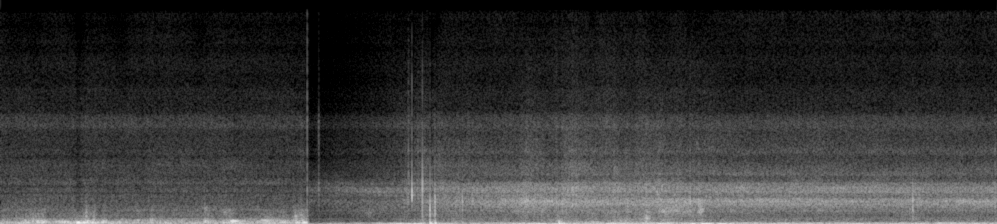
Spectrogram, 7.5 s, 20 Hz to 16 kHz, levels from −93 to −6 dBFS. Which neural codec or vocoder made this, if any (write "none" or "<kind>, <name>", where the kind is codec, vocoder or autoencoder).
autoencoder, DAC-VAE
